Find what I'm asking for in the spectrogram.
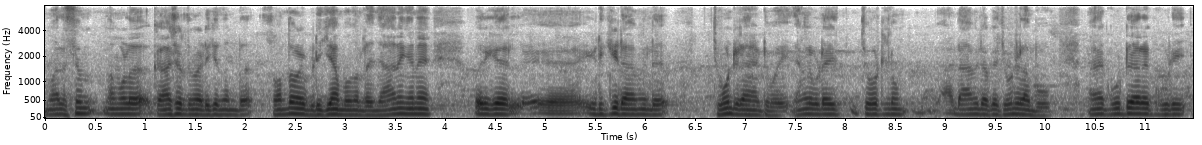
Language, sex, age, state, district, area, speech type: Malayalam, male, 60+, Kerala, Idukki, rural, spontaneous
